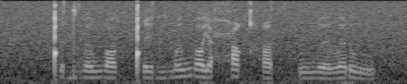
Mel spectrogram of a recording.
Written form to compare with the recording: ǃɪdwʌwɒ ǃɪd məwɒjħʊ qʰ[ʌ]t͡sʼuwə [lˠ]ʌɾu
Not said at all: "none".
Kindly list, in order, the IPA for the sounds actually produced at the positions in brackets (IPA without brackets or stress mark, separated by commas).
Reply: ɒ, l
